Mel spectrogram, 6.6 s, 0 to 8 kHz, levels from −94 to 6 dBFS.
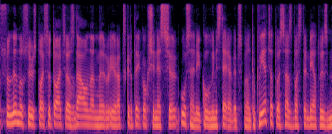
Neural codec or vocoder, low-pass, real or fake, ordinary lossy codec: codec, 16 kHz, 1 kbps, FunCodec, trained on LibriTTS, 50 frames a second; 7.2 kHz; fake; MP3, 64 kbps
